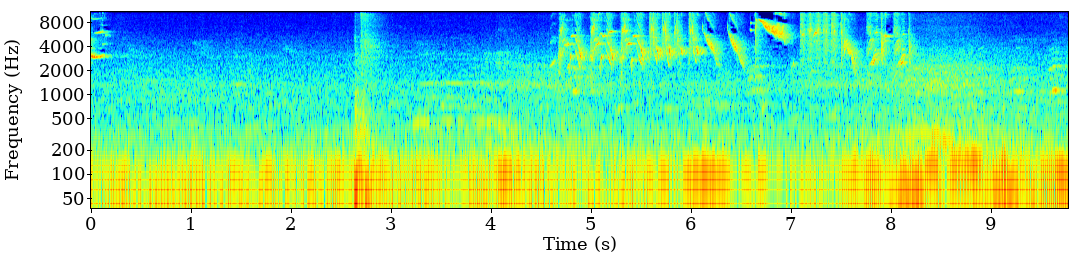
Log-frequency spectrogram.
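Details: European goldfinch, a bird said to keep singing for hours on end: after a quiet start with low hum, a loud, dense burst of scratchy, tinkling twitters and buzzy notes fills the second half.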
